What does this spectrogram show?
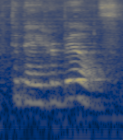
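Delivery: ordinary delivery, nothing marked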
